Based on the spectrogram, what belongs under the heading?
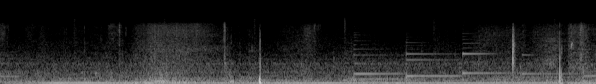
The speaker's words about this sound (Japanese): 今日なんか車多いです本当に冗談抜きでなんでなんでだろうって言いたくなる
